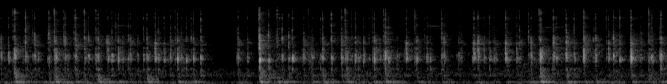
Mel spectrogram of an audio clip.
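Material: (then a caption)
Plastic. Both hands with short-nailed fingertips rapidly tap the plastic keycaps of a white full-size plastic mechanical keyboard with RGB backlighting, set on a desk with a padded wrist rest. The result is a dense stream of bright, clacky keystrokes centered around 1.2 kHz, each dying out almost instantly, with a brief pause just after two seconds before the rapid typing resumes.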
